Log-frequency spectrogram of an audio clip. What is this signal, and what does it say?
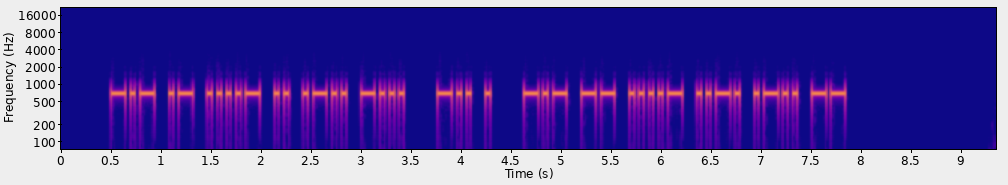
Morse code, heard as a keyed tone, about 25 wpm, 700 Hz. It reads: KA4ILB DE KM4FLM
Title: USA Callsign DE Callsign 25wpm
